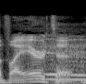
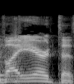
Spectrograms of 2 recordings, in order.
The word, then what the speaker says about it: Vallarta: A Vallarta. Vallarta, Scott.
